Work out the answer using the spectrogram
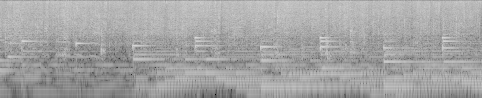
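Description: Ground beef and vegetables sizzling as they fry in a pan and are stirred, a steady crackling hiss, under background music of held notes and chords.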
